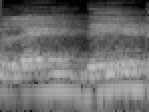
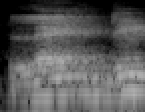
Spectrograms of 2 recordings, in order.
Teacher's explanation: लैंड में ईडी जोड़ोगे तो लैंडेड नहीं होता, लैंडिड होगा। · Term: इड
